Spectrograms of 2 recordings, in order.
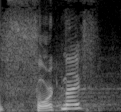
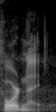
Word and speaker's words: Fortnite: Did you say fork knife? It's actually pronounced Fortnite.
